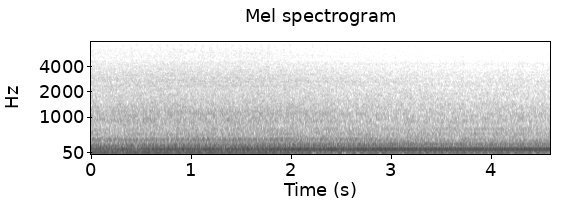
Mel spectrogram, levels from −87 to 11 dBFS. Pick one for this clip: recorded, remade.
recorded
